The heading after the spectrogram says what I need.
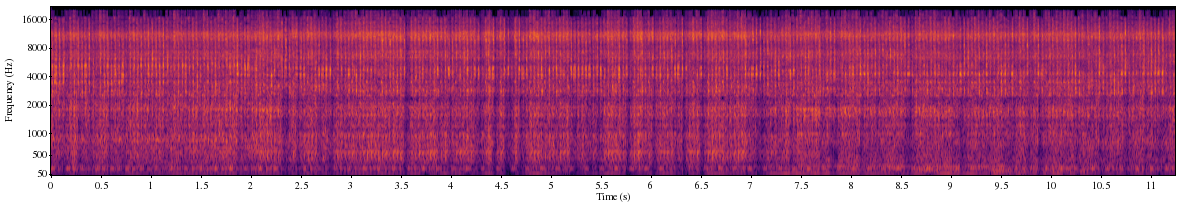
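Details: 2010–2016 Hyundai Accent CRDi diesel at idle with a fast, uneven rattling knock about four a second over a hissy clatter; loose timing chain suspected as a common problem, unconfirmed.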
